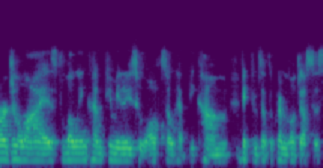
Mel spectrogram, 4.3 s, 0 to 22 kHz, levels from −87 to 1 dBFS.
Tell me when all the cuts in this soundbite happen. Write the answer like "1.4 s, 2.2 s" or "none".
3.1 s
